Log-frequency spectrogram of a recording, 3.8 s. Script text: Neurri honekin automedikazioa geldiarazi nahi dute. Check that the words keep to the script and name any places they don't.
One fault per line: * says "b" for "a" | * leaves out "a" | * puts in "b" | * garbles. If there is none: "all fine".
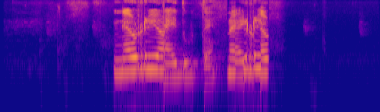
* leaves out "honekin automedikazioa geldiarazi"
* garbles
